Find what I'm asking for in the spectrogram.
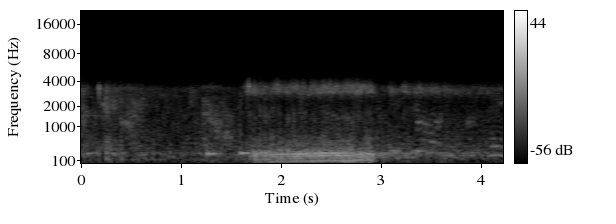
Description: My dog atilla falls asleep wit her tongue out and she snores all the time.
